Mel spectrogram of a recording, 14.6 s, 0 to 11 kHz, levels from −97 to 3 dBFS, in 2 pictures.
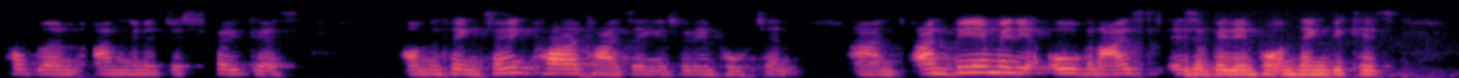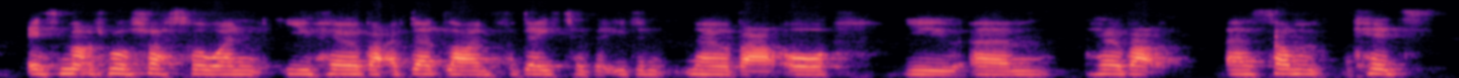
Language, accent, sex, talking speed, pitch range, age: English, British, female, 210 wpm, 175-205 Hz, 30-49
